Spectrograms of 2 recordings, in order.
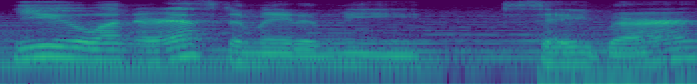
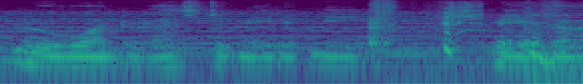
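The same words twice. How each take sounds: First: It is said in a normal voice. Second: It is said in a very deep voice.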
